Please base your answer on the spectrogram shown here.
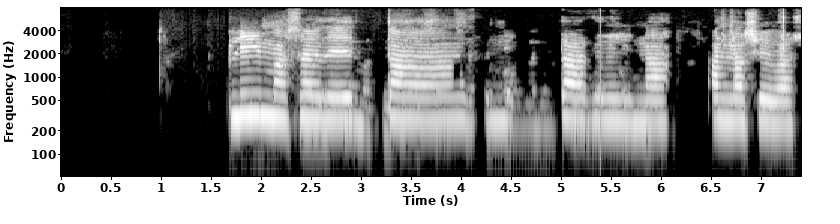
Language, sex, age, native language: Icelandic, male, 8, Icelandic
